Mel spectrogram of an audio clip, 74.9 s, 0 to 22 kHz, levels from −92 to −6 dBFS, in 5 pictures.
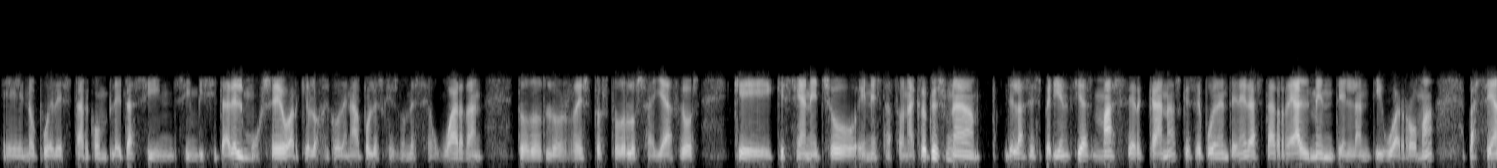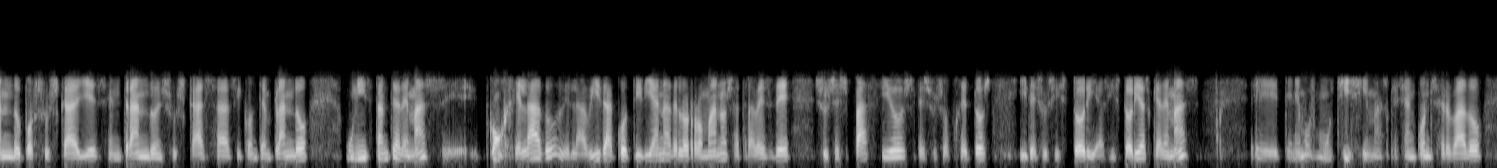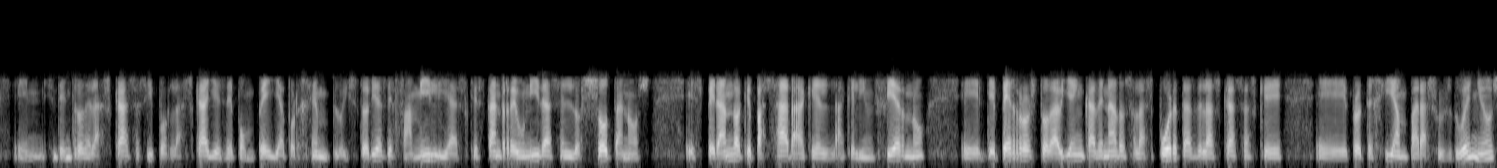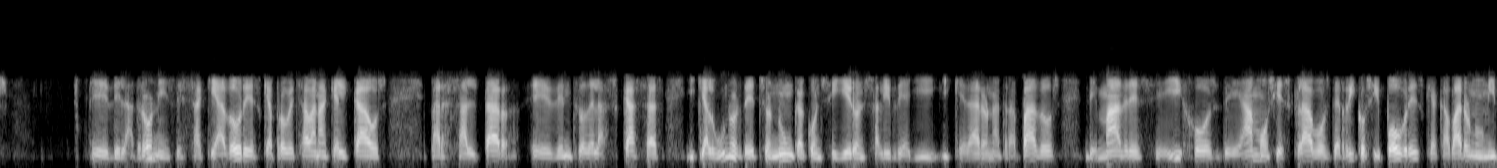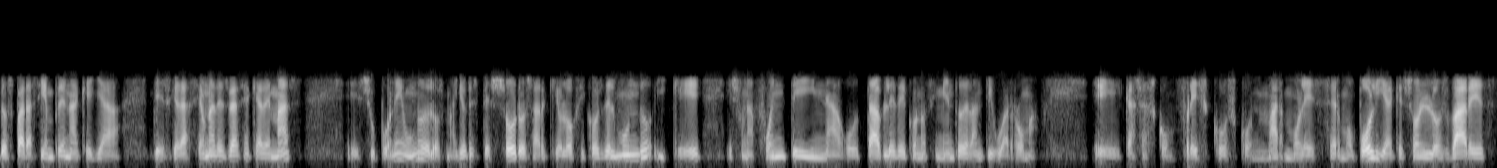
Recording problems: phone-call audio; poor line; nothing above 3 kHz

